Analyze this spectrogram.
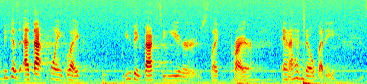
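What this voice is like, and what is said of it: Tearful, emotional voice. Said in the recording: “I'm gonna get emotional ... I told myself I wasn't going to cry, but oh, too late.”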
